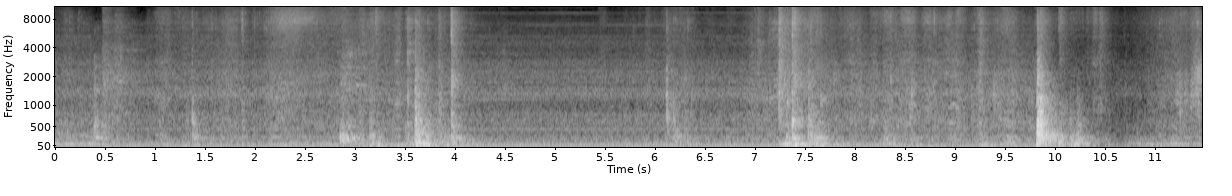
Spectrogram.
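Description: Cardboard shipping box and panels being handled: a few knocks and thumps, the loudest near the end, over a steady low hum.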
